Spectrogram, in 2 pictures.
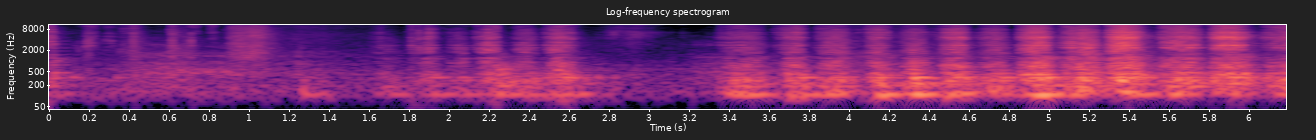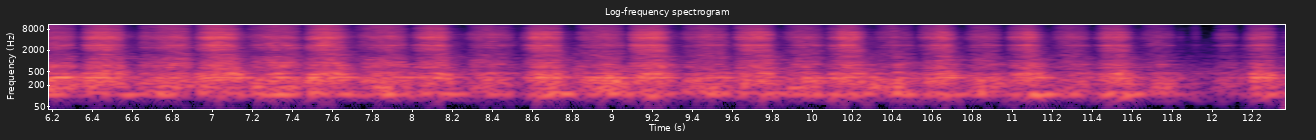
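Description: A hand saw cuts wood for a dovetail template, producing close, rhythmic rasping strokes back and forth that run steadily after a short pause near the start, fairly quiet with no speech.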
